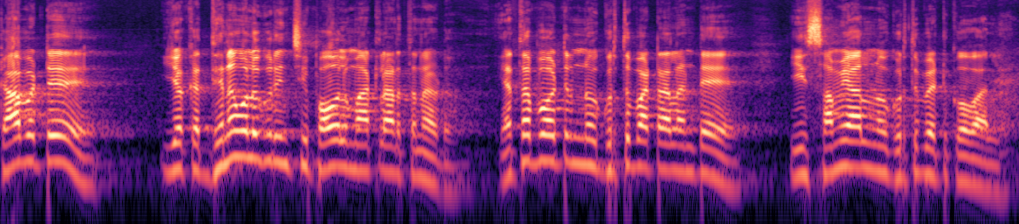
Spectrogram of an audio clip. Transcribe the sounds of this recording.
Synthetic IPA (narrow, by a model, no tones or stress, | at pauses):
kaːbɐʈːe | iːjɔkːɐd̪ʱinɐmulɐɡuɾiɲt͡ʃipɐwulumaːʈlaːɽut̪unːaːɽṵ | ɛnt̪ɐboːʈinɐnuʋuɡuɾt̪ubɛʈːaːlɐɳʈe̞ː | iːsɐmɐjaːlunuʋːuɡuɾt̪upeʈːukɔːʋa̰ːlḭ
